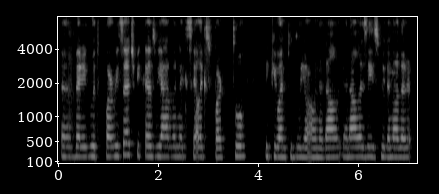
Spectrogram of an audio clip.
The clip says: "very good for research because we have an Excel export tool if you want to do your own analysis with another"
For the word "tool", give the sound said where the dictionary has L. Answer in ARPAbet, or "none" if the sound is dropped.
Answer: L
